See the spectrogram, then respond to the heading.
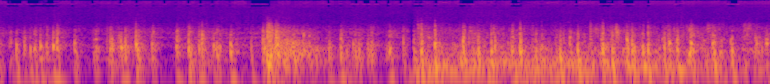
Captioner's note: gunshot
